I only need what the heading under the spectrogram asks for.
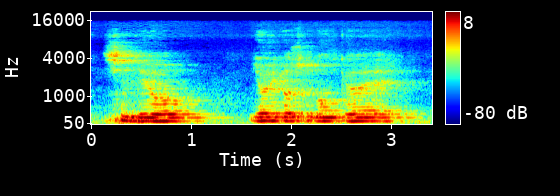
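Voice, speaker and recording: A man's voice carries an audible room echo. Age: 80s+. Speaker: senior pastor. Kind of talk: congratulatory speech at church assembly. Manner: animated.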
